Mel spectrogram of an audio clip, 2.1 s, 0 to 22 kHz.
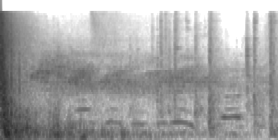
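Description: M777A2 155 mm towed howitzer firing a single round: one sharp blast right at the start, its rumble and echo dying away over the next second and a half.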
